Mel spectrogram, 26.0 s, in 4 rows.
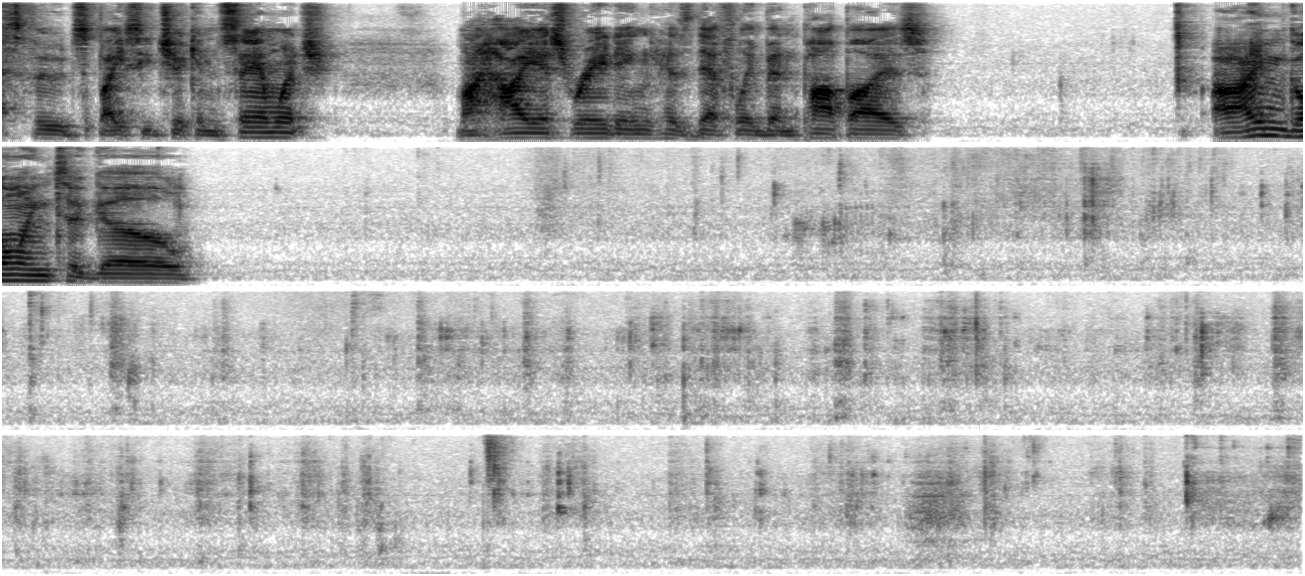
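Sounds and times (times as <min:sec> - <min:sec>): chewing mouth clicks and smacks: 0:08.3 - 0:26.0.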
